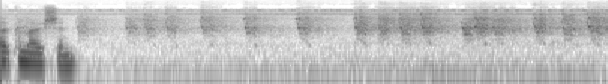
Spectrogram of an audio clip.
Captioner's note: forest sounds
